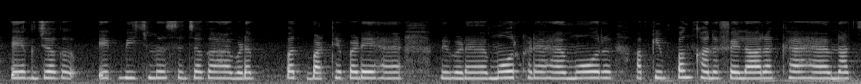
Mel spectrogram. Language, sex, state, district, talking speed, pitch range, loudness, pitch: Hindi, female, Rajasthan, Churu, 175 wpm, 280-300 Hz, -18 LUFS, 290 Hz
